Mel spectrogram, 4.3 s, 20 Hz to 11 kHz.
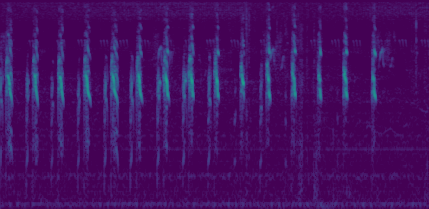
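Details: Osprey calling from its nest in Charlo, Montana, on a nest camera, late morning of 18 July 2018: clear high whistled chips repeated about four per second, growing sparser and softer toward the end, over a faint hum.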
